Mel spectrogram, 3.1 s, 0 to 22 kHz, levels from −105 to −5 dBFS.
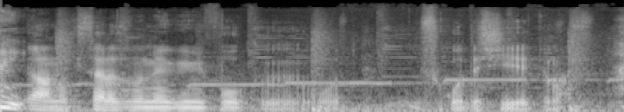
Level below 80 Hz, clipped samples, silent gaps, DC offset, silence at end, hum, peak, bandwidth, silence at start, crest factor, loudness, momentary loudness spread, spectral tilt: -40 dBFS; under 0.1%; none; under 0.1%; 0 s; none; -4 dBFS; 17.5 kHz; 0 s; 18 dB; -24 LUFS; 11 LU; -6 dB/octave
